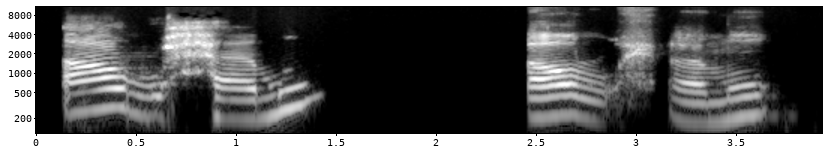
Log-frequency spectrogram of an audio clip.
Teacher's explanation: जबान अपने मखरज पे लगी रहे रा में, और आगे से हा भी अदा हो जाए।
